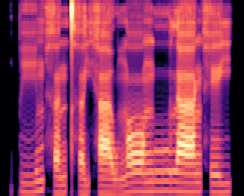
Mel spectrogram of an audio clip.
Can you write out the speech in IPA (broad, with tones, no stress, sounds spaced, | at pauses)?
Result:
p iː˨˥ m h ɐ˨˥ n t̪ʰ ɐ˨˥ j h aː˨ w n̪ ɔː˥ ŋ uː˥ l aː˥ ŋ h e˥ j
